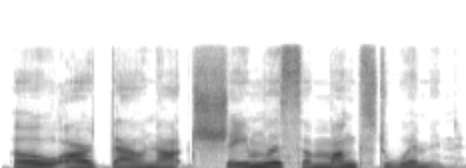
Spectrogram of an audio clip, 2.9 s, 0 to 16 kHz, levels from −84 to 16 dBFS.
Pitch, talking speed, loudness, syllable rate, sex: 220 Hz, 145 wpm, -15 LUFS, 4.2 syllables/s, female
